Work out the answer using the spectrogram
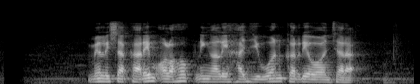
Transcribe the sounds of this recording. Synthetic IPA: mɛlisakaɾimʔɔ̰lɔɦɔk̚niŋaliɦad͡ʒiwɔnkɨrdiwawaɲt͡ʃaɾa

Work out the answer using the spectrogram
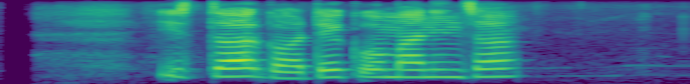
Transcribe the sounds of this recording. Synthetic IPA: ist̪ʌrɡʱʌʈekomanint͡sʰʌ

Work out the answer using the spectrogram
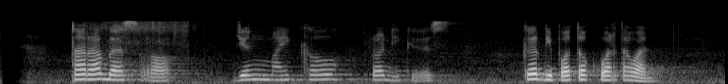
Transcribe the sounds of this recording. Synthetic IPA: t̪aɾabasrɔʔ | d͡ʒɨŋmaikʰəlrɔdiɡə̰s | kɨrdipɔt̪ɔkuwart̪awan

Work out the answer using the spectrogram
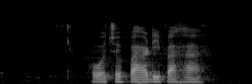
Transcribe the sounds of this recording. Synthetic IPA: ot͡ʃopaɦaɽipaɦa

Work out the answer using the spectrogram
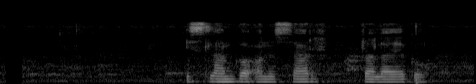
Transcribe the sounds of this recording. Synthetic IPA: islamkoʔʌnusar | prʌlʌjʌko

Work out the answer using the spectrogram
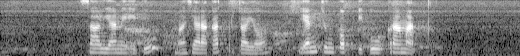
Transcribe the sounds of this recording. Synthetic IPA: salianeʔikumaʃaɾakat̪̚pərt͡ʃɔjɔjɛn̥t͡ʃuŋkʊpikukəɾamat̪̚

